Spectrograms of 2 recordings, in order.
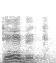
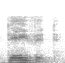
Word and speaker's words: David: So there's no way for us to pronounce it with that V. So we change it to David instead of David, because that V does not exist in our language.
